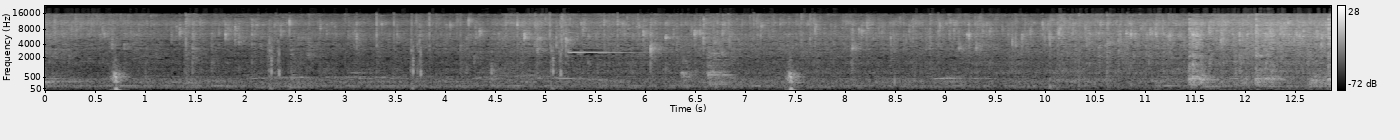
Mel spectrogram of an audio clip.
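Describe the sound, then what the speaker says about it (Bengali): Steady frying sizzle of chopped onions in hot oil in a pan, with occasional clicks and knocks of utensils; no talking. "তেল গরম হয়ে গেছে কুচনে পেঁয়াজ দিয়ে দিচ্ছি"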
